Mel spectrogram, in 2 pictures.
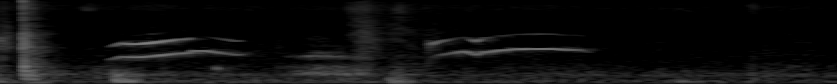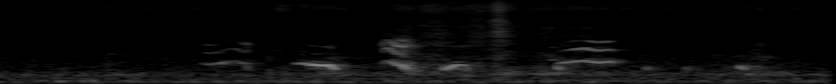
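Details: Two drawn-out high whines followed by a few brief, softer squeaks while a Toy Poodle delivers three girl puppies, with occasional sharp clicks in a quiet room.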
